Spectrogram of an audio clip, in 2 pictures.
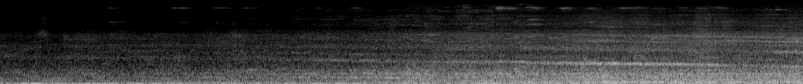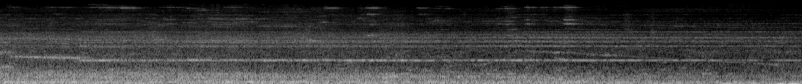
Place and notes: Europaplein, Amsterdam, Netherlands - (305) Metro platform + ride
Binaural recording of metro platform + subsequent metro ride. Unfortunately, the exact location is unsure, but start at Europaplein is pretty feasible.
Recorded with Soundman OKM + Sony D100
Noord-Holland, Nederland, 18 September 2017, 16:52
